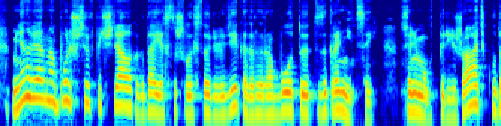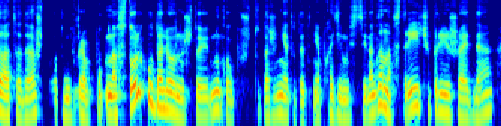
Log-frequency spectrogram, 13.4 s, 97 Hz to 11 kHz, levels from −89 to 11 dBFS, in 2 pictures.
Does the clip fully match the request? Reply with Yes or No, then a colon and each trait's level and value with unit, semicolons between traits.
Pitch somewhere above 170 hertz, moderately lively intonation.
No: medium, 160 Hz; average, 4.0 semitones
